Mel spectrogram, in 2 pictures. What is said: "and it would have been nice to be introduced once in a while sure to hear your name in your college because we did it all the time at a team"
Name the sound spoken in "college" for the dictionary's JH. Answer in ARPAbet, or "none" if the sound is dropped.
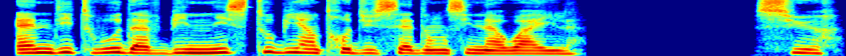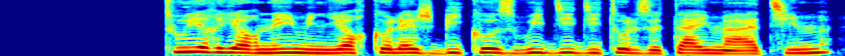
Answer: ZH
